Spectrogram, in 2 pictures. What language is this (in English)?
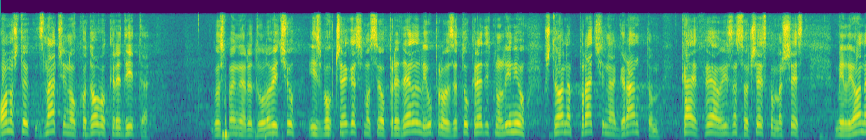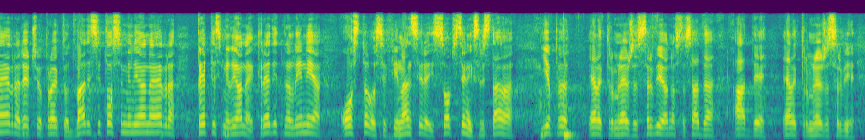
Serbian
